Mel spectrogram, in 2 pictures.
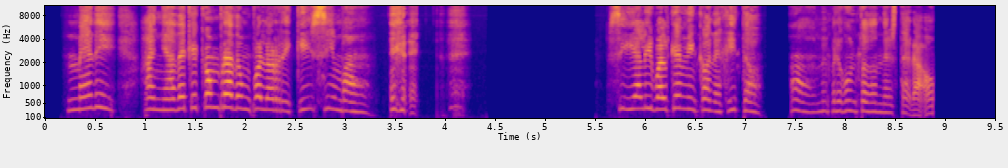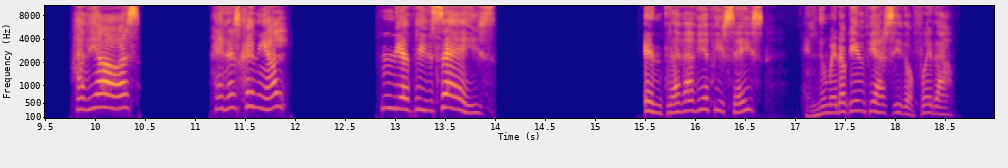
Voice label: locutora infantil, child Spanish voice, child voice for cartoon dubbing; Spanish child voice over services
